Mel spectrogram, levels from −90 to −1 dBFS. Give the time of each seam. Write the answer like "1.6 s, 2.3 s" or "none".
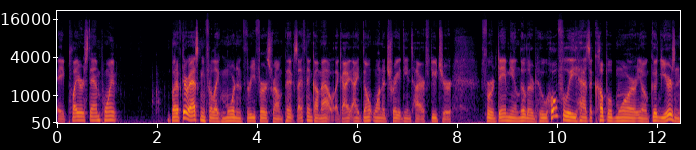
none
